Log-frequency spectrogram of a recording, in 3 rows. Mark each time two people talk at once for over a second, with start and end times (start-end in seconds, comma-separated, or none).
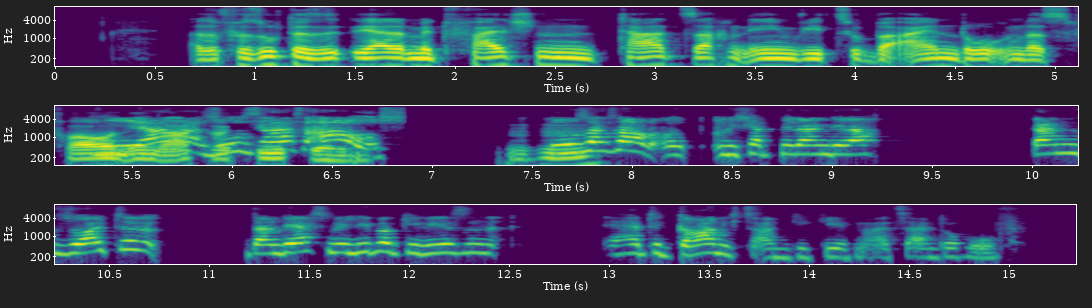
5.3-6.7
